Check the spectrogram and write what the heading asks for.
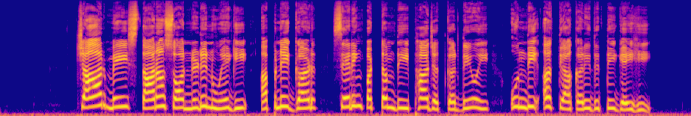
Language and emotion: Dogri, neutral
